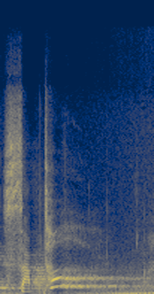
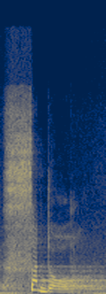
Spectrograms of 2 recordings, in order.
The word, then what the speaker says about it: subtle: beast a silent letter so we don't pronounce it we cut it out for example most recipes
